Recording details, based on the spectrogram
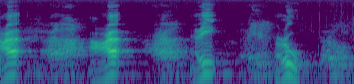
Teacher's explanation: ع وسط حلق کے درمیان سے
